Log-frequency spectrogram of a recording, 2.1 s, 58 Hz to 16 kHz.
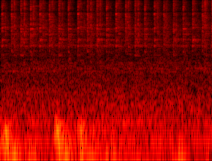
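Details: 1980s Hunter Custom Home 52" ceiling fan with walnut blades, running at about medium-high speed: light ratcheting clicks that repeat as the fan turns. Owner wishes for tape to stop the clicking, cause unknown.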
